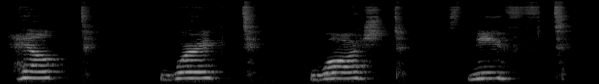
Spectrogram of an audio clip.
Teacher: All these final sounds don't vibrate.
